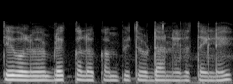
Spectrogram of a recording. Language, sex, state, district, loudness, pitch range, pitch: Wancho, female, Arunachal Pradesh, Longding, -17 LUFS, 195-205 Hz, 195 Hz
